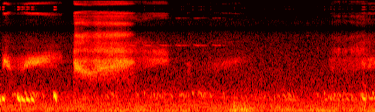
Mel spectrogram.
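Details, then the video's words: At the arena, displaying male black grouse compete for females: a few short bubbling notes at the start, then long harsh hissing sneezes, with quieter gurgling underneath. "corteggiamenti accoppiamento dei galli forcelli in arena"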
